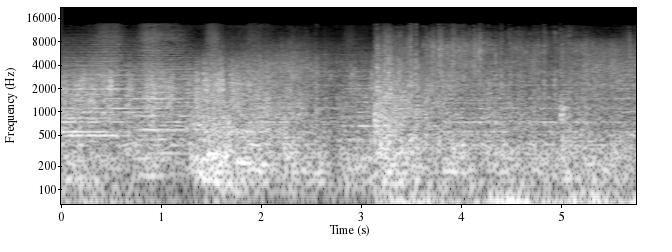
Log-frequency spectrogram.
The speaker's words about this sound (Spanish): Choca contra el otro lado donde están los demás. El fragmento cae al vacío.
